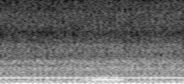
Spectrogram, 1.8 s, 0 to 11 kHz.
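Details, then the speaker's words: Restored long-stored 6.5 kW gas Kohler marine genset from a houseboat, bench run at about 30°F; smooth steady hum with faint constant tone, light on showing it is building power; healthy, small leak noted. "As you can see, the light is on. It's building power. It wouldn't even start if it wasn't building power."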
